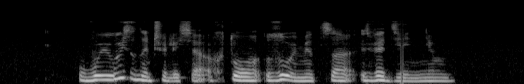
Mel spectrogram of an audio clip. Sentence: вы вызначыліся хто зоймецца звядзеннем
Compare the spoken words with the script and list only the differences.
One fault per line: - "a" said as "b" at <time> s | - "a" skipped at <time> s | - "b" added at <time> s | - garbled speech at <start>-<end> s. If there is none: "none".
none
